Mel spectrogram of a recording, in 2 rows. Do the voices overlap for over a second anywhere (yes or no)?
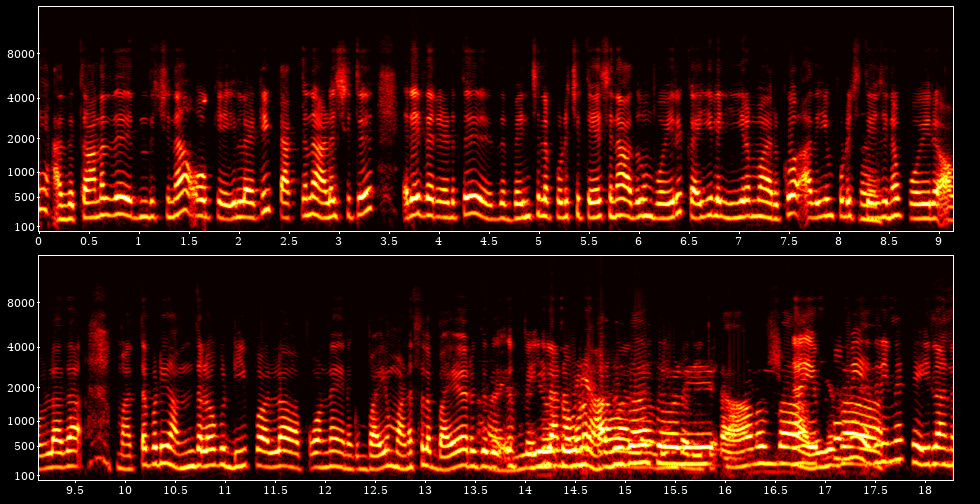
yes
